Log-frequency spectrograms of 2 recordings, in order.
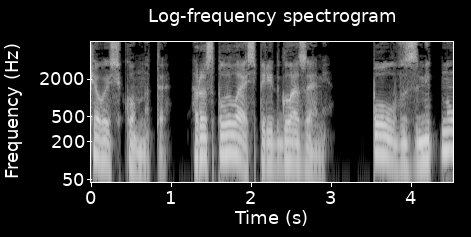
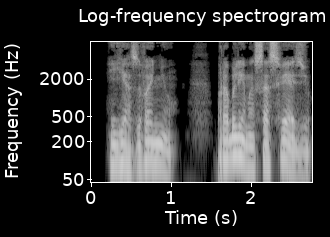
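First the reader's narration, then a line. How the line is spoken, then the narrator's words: Whispering. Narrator (Russian): прошептала Ивга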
